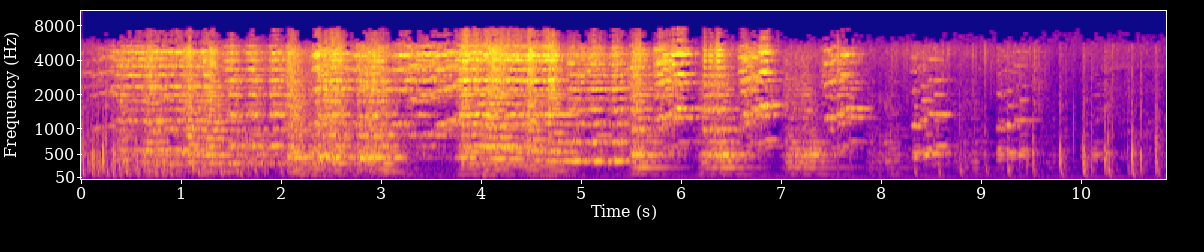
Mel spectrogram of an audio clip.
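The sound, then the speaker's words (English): A horse, Silver, whinnies amid a dense, continuous wash of sound, then galloping hooves pound in a quick, steady rhythm toward the end as riders mount up to follow a trail. The sound is loud throughout, with no talking. “Mount your horse, Kemosabe.”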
